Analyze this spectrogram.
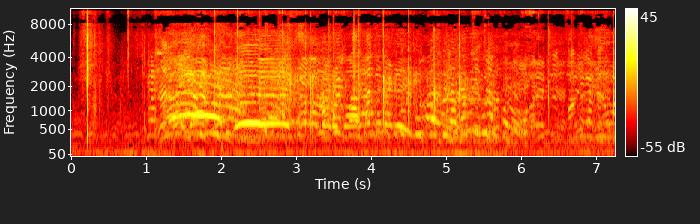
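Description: Men shout and call out excitedly outdoors.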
